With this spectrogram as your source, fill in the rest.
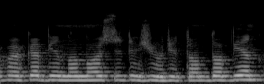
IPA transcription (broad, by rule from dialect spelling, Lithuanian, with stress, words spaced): pɐkɐˈbʲɪnoː ˈnoːsʲiː tɐɪ ˈʒʲuːrʲɪ ˈtoːn duɔˈbʲeːn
